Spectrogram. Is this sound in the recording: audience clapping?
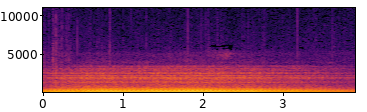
no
